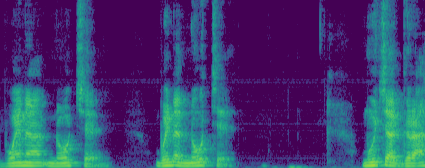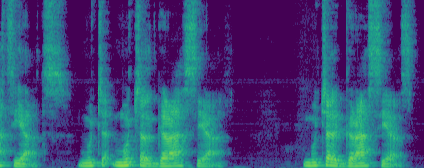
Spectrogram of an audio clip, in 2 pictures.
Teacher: they don't really pronounce the S. They're putting an H in here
